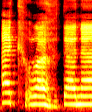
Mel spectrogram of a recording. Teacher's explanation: कैफ और हा दोनों साकिन हैं, दोनों हरूफ हम्स में से हैं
